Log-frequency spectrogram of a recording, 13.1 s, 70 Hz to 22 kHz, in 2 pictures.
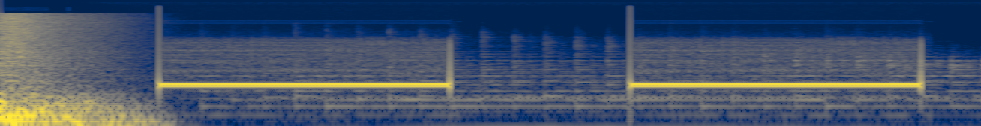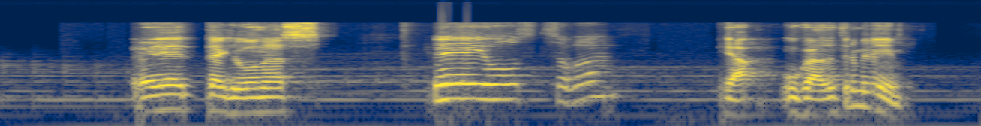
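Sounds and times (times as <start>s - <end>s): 
ringback tone of an outgoing telephone call: 1.1s - 3.0s, 4.2s - 6.2s
speech: 7.4s - 8.8s, 9.4s - 10.7s, 11.3s - 12.6s.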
